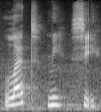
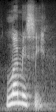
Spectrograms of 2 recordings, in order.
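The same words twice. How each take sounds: First: The words are said separately and clearly. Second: The words run together very closely. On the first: "Look in any book and you're gonna see the phrase" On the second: "Native speakers says like this"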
